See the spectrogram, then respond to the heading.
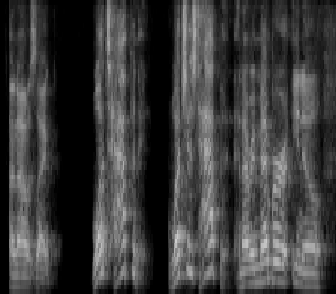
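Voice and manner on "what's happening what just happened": high, bewildered what's happening; sudden disbelief, pitched way up; retelling a stunned reaction to critique; shocked. Retold or imitated. Shocked reaction in retold scene.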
